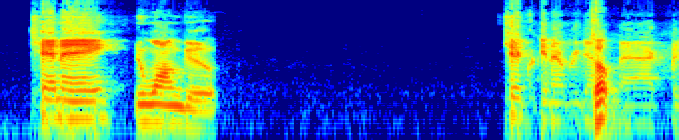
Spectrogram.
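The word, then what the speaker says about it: Kene Nwangwu: Hey, boys, let me help you out on a little pronunciation of the Iowa State player. His name is Kene Nwangu. Kene Nwangu.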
